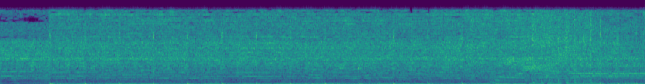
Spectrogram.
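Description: A loud, dense song by a Spanish-language band kicks in after a brief pause, the singer shouting a word right at the start, with steady pounding drums, heavy bass and a shouted vocal riding over the full mix throughout.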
